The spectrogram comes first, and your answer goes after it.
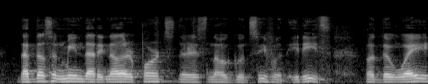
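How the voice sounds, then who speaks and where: With an American accent, a man talks in fairly even intonation. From Mexico, Ensenada, Baja California. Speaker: chef. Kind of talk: cooking presentation. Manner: halting, many repetitions.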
